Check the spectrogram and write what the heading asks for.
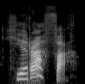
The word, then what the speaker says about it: jirafa: The J is pronounced like a H.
